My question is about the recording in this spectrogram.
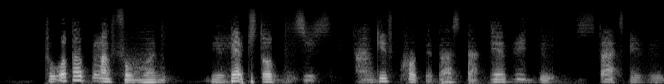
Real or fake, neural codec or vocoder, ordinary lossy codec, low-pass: fake; codec, 44.1 kHz, 0.9 kbps, DAC; none; 14.4 kHz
